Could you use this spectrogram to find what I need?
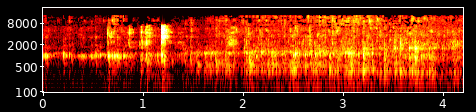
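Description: Green matcha-flavoured beer with hop bitterness pours into a glass, a soft continuous liquid rush and fizz with a few louder splashy bursts near the start, faint throughout.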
